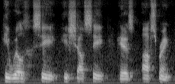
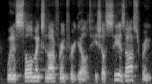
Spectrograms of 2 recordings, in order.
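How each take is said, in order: First: He will see said very slowly, each word weighed; stressing the future tense. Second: Said in the usual way. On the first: Shown as a demonstration. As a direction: lean on "will" and "shall" in "he shall see his offspring", slowly. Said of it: "We go to future tense now". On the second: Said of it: "even the tense of the language changed".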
